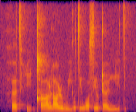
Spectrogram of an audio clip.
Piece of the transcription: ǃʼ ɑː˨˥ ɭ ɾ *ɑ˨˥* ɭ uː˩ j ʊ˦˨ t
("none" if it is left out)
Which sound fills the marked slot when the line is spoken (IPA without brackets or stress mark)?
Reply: ɑ˨˥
